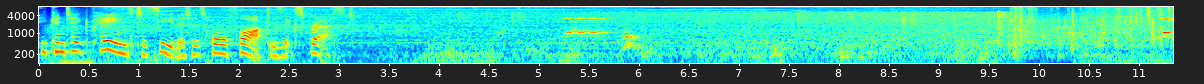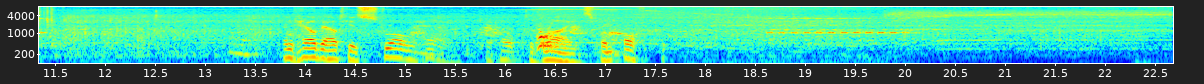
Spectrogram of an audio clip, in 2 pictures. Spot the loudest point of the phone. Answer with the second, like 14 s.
11 s.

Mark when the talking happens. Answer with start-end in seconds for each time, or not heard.
0.0-3.1, 13.8-17.6.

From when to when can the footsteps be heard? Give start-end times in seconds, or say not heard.
not heard.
